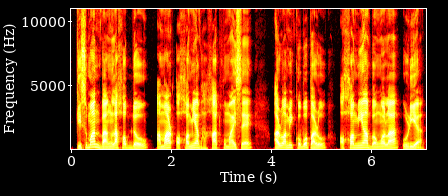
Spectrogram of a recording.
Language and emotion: Assamese, neutral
